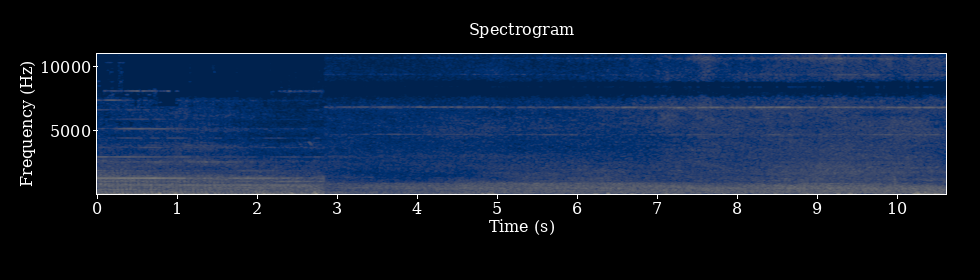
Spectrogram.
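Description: A large agricultural drone sowing oilseed rape seed approaches on a drizzly morning over a field, its engine a steady, loud buzzing whir that fills the whole stretch with no talking.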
